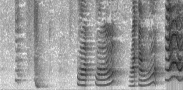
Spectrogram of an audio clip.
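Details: Pet parrot imitating human talk indoors, reportedly saying "Mummy" and "Papa"; faint squeaks at first, then four loud, bright, swooping syllables, each dipping and rising in pitch, the last one highest.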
